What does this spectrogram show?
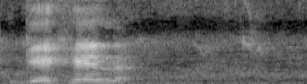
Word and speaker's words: Gehenna: En inglés no, suena como G-I-E normal y dice G. Y luego la H suena como J y dice Gehenna, que es el nombre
